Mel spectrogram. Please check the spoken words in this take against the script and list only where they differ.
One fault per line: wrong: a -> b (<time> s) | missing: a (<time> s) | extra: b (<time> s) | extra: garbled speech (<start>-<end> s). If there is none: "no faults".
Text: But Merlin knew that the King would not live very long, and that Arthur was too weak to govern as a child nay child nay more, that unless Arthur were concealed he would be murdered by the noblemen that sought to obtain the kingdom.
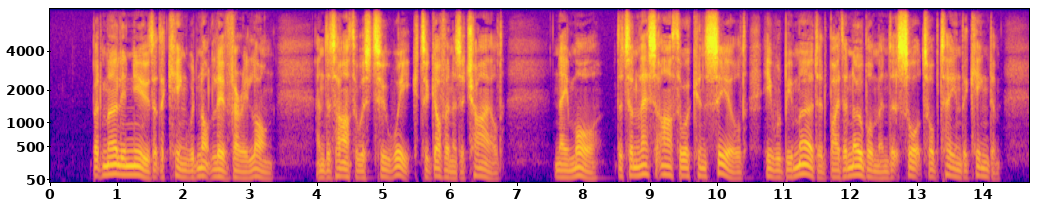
missing: child nay (7.8 s)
